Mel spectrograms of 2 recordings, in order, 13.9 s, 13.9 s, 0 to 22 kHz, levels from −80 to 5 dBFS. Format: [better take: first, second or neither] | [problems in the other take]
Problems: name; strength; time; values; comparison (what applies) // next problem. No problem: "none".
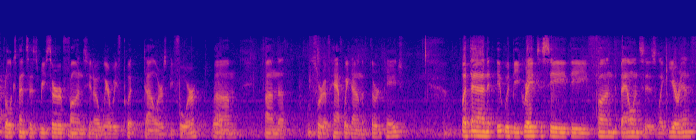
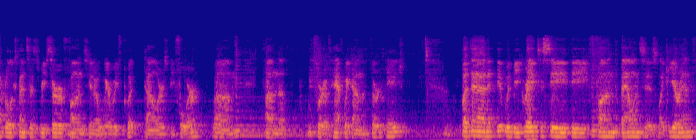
first | noise reduction (neural separator model SepFormer DNS4)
